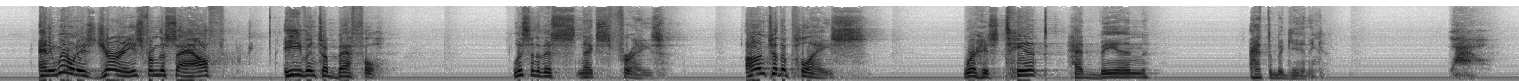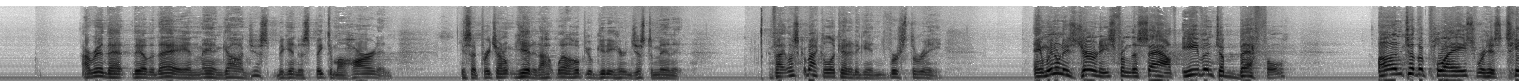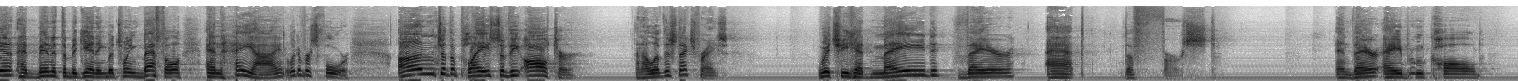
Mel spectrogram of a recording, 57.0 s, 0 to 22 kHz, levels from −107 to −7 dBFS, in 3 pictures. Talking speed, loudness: 140 wpm, -14 LUFS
